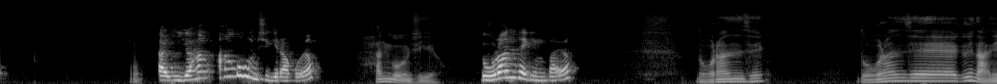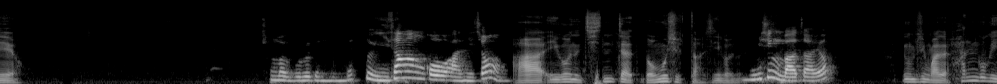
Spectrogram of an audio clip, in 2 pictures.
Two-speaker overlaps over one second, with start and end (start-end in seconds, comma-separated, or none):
none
